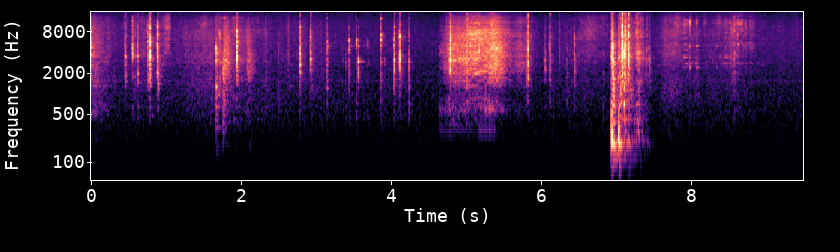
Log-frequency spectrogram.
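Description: Small handling noises of a screwdriver and a sheet-metal bracket, light clicks and scrapes as the bracket is unscrewed from the ceramic block of a furnace hot surface ignitor. About two-thirds of the way through comes one sharp knock.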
